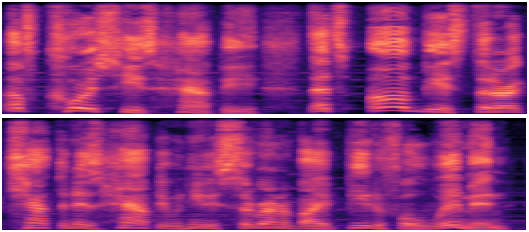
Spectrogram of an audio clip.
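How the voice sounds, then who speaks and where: Man doing a haughty, scolding high-pitched young woman. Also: very animated, brisk, a bit bright, no echo, soft background music. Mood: bitter. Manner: scolding, imperious. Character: haughty, jealous, sharp-tongued young woman.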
